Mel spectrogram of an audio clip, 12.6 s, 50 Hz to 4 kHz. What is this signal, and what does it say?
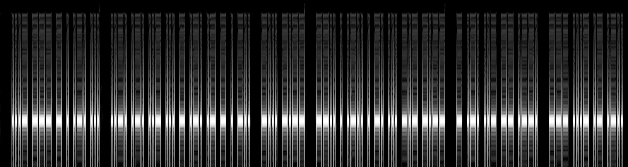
Morse code, heard as a keyed tone, about 36 wpm, 550 Hz. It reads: VOTERS FRUSTRATED BY ZELENSKY TRUMP OVAL
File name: podcast / News headlines-1x-35x35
